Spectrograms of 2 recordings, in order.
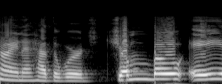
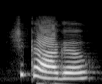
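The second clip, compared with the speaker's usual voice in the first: put-on much higher, bossy little girl; 7 semitones higher, 5 dB louder, slower than usual. Desi quizzing new boys about dishes, high bossy girl voice. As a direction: boss the new boys around.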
